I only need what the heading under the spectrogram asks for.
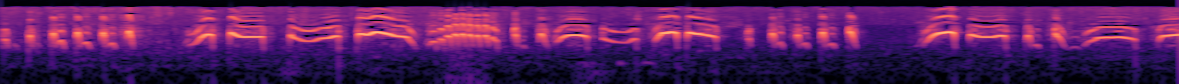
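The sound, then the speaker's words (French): A wooden bird call imitates blackbird song with many short, shrill, warbling whistled phrases in quick bursts and brief gaps, plus one louder, harsher squawk near the middle. “Elle faisait du merle avec ce... Avec ce merle en caoutchouc. On a plusieurs modèles pour faire le merle. Et celui-ci en bois, là...”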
